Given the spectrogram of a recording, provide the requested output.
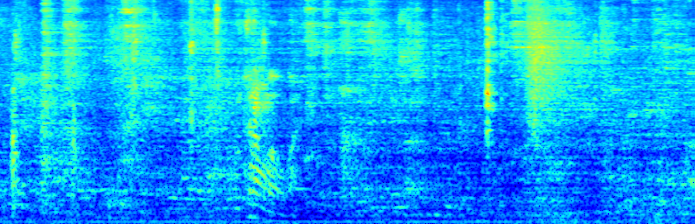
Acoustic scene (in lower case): restaurant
